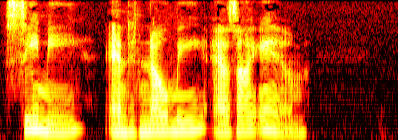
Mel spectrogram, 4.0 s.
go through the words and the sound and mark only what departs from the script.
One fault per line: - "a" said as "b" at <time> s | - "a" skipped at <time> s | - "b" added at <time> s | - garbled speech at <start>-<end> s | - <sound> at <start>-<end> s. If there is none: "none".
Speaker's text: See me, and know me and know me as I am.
- "and know me" skipped at 2.1 s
